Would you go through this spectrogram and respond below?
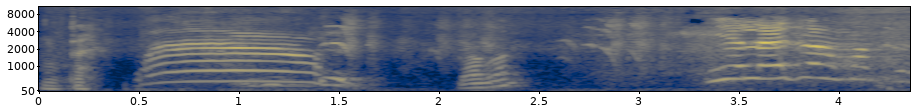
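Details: A stray kitten meows while people care for it and feed it milk, indoors, in Gujarat. A drawn-out, wavering meow is followed by a short, higher mew. Men's voices talk in Gujarati over and between the cries.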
